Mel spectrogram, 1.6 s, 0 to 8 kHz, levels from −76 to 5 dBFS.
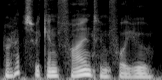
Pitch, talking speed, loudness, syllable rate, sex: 100 Hz, 260 wpm, -17 LUFS, 5.3 syllables/s, male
